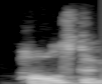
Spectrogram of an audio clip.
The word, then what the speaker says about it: Harlesden: Harlesden. It's in northwest London, a place called Harlesden. Harlesden. Yeah, we do soft R's over here. Harlesden.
